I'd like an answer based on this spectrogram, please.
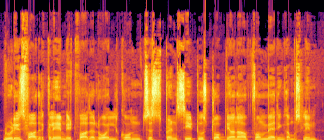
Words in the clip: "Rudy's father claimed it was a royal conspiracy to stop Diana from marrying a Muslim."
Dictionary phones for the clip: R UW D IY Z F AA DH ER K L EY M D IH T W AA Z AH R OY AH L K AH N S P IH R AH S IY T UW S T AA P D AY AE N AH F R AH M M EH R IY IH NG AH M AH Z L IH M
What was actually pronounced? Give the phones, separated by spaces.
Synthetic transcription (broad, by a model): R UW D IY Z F AA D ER K L EY M D IH T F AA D AH R OY AH L K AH N S IH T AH S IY T UW S T AA P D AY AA N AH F R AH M M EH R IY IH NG AH M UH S L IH M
